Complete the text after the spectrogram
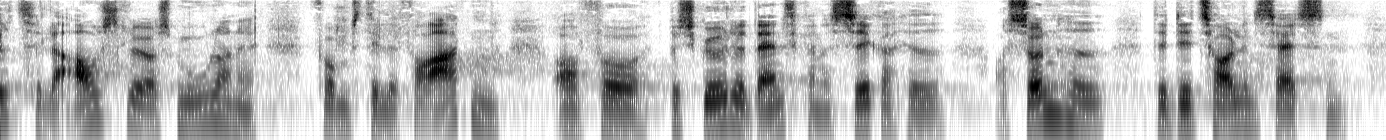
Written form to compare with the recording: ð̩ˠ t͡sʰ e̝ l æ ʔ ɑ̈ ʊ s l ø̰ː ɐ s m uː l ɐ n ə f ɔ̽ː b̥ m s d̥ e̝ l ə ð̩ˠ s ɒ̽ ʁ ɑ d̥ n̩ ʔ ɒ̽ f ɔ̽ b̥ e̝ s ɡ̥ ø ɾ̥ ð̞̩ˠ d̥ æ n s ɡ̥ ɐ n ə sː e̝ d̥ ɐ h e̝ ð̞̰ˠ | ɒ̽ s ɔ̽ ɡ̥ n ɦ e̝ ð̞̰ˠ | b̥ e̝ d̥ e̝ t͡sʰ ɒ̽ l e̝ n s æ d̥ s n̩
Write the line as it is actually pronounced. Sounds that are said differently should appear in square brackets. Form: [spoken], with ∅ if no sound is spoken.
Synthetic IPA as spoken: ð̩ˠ t͡sʰ e̝ l æ ʔ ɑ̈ ʊ s l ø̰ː ɐ s m uː l ɐ n ə f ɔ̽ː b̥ m s d̥ e̝ l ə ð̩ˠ [f] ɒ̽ ʁ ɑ d̥ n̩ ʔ ɒ̽ f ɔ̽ b̥ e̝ s ɡ̥ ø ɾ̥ ð̞̩ˠ d̥ æ n s ɡ̥ ɐ n ə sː e̝ [ɡ̥] ɐ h e̝ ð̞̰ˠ | ɒ̽ s ɔ̽ [∅] n ɦ e̝ ð̞̰ˠ | [d̥] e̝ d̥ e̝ t͡sʰ ɒ̽ l e̝ n s æ d̥ s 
